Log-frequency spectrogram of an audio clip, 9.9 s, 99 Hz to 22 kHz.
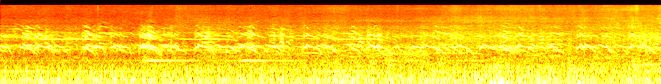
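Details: Steller's eiders calling at Vardø in northern Norway on 5 April 2017, no wind: many overlapping bent, nasal notes in a continuous busy chatter for ten seconds, backed by deep surf rumble and intermittent faint hum.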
